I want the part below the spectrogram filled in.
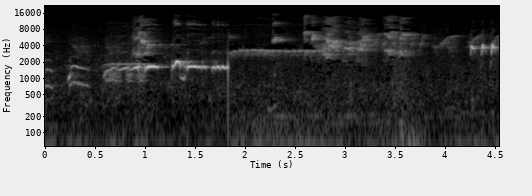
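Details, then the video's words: White-rumped shama song in tembakan and isian style: low warbled notes, a sustained steady whistle, then a softer jumbled high passage ending in quick repeated notes. "Dahsyaaatt Tembakan & Isian Murai Batu // AmAzing Bird chirping like no tommorow"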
